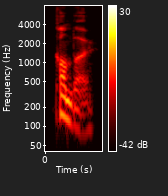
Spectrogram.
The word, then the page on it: combo: Australian English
